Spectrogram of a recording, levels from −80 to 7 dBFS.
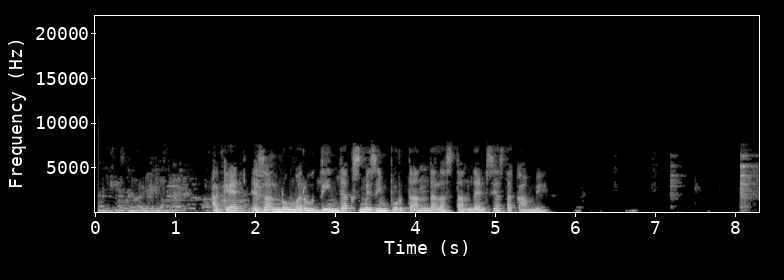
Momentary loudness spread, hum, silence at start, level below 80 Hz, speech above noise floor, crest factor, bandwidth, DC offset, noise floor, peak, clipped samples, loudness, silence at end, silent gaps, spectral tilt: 15 LU; none; 0.05 s; -50 dBFS; 32 dB; 14 dB; 7.8 kHz; under 0.1%; -46 dBFS; 0 dBFS; under 0.1%; -14 LUFS; 0.05 s; 6.55-6.62 s, 6.89-6.95 s, 7.09-7.17 s, 7.59-7.65 s, 7.71-7.93 s, 7.99-8.03 s; -6.5 dB/octave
